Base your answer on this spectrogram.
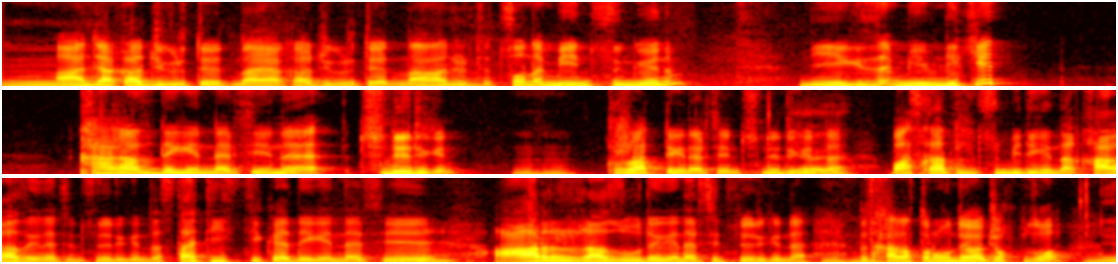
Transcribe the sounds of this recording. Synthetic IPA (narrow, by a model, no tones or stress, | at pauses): ɑnʒɑqːɑʒʏɡʲɪɾt̪e̞d̪ɪnɑjɑqːɑʒʏɡʲɪɾt̪e̞d̪ɪnɑʁɑʒʏɡɪɾt̪e̞d̪so̞nd̪ɑme̞nt̪ʰʏ̥sɪŋɡʲe̞nɪm | neɡʲɪzɪme̞mle̞kʲe̞t̪̚ | qʰɑʁɑzd̪e̞ɡʲe̞nːæɾse̞nɪt̪ʰʏ̥sʏne̞d̪ekʲen | qʰʊʒɑt̪̚d̪eɡenæɾsenɪʏsned̪eked̪ebɑsqɑt̪ʰɪlɪt̪ʰʏsɪnmbejd̪ekʲend̪eqʰɑʁɑzd̪eɡenæsenseekend̪est̪at̪ijst̪ijkɑd̪e̞ɡʲe̞nːæɾse̞ɑɾəʒɑzud̪e̞ɡʲe̞nːæɾset̪sneekʰʲeebɪzqʰɑɑqt̪ɑɾwo̞njʁɑʒo̞q̚pəzʁoj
